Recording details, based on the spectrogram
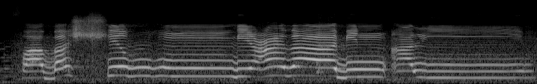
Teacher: Huruf shinnya tipis, ro-nya juga tipis.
